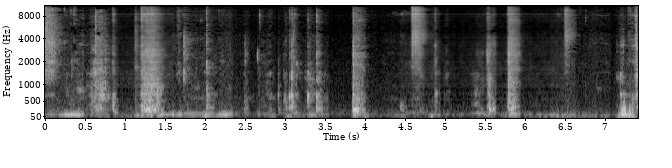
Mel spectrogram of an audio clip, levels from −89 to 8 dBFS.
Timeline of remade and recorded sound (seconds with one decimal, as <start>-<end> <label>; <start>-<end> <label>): 0.0-0.8 recorded; 0.8-1.6 remade; 1.6-4.4 recorded; 4.4-6.5 remade; 6.5-7.4 recorded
